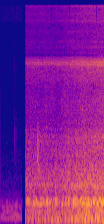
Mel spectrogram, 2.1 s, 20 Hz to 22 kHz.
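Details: Hotpoint NTM1192SKUK tumble dryer after replacing the faulty water pump that made a loud noise pumping water out: brief quiet start, then steady even hum and faint high whine, back to normal.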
